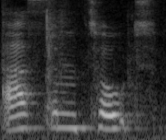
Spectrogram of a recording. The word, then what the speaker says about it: asymptotes: my typo the word asymptotes has a P in it you will never hear this when it goes to the bathroom because the P is silent but it's there I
